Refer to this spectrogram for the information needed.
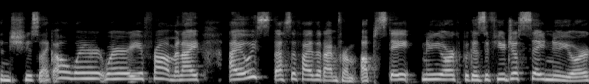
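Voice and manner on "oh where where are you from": put-on thick Southern US drawl, pitched up. Retelling a beach stranger's remark: imitating thick Southern US accent. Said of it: "in the thickest, like, Southern U S accent".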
